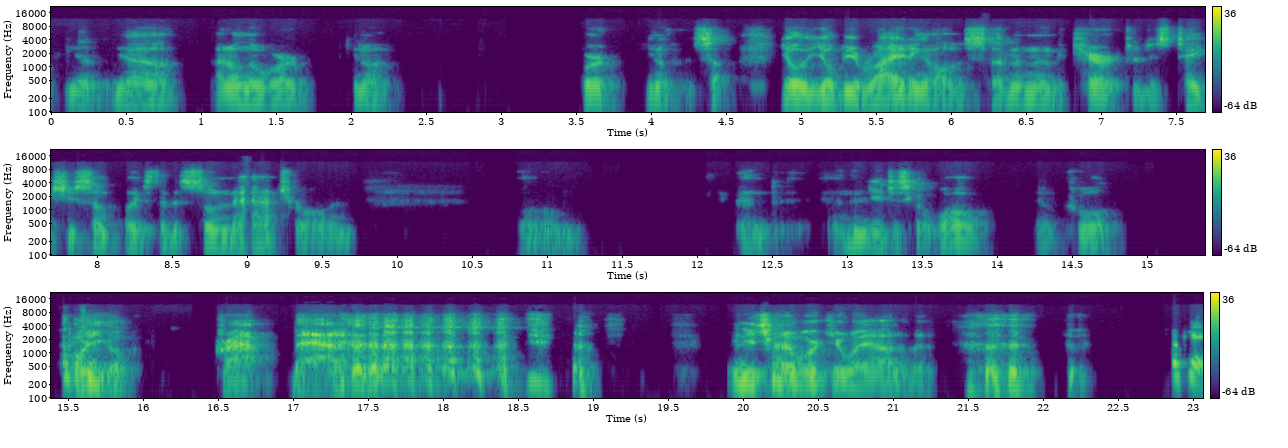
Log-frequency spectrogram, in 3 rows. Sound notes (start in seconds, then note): 17.0 laughter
